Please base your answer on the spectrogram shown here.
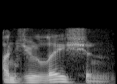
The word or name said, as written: undulation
